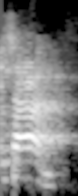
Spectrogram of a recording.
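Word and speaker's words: عشاءً: Asya'an atau isya'an? Isya'an. Ya, isya'an ya. Kalau isya'an, waktu isya. Kalau asya'an, apa artinya? Asya'an. Asya'an itu sama dengan makanan yang dimakan waktu isya, itu namanya asya'.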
